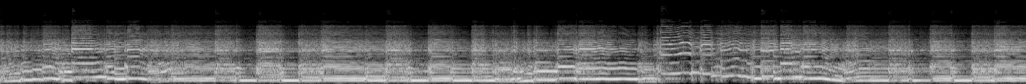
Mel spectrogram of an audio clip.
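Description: Telecaster-style electric guitar fitted with an ashtray-style bridge and brass compensated saddles, played through high-gain distortion: a lead line of sustained notes with repeated string bends and vibrato.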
